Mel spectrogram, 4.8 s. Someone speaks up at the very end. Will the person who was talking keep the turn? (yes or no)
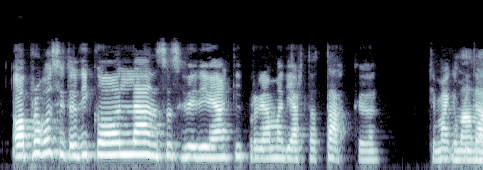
no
